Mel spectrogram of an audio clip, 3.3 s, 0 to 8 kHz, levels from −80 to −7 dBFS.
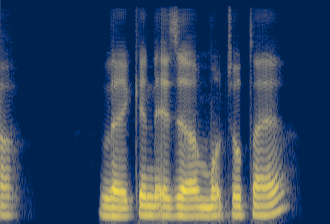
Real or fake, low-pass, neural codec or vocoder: fake; 7.2 kHz; codec, 16 kHz, about 1 kbps, DyCAST, with the encoder's durations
